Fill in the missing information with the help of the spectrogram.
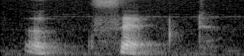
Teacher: It is not accept, it is accept. The first syllable is the schwa sound, accept.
